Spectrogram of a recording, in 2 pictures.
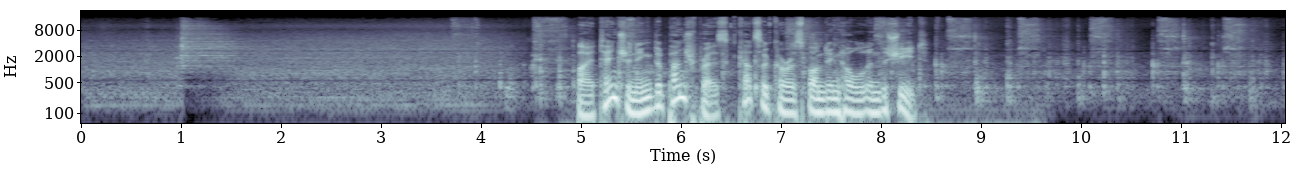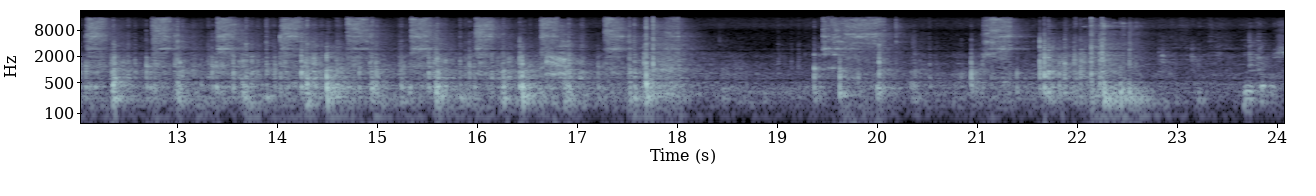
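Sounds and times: ratchet wrench strokes: 0:04.6 - 0:05.0, 0:08.5 - 0:18.1, 0:19.4 - 0:20.2, 0:21.0 - 0:21.5.

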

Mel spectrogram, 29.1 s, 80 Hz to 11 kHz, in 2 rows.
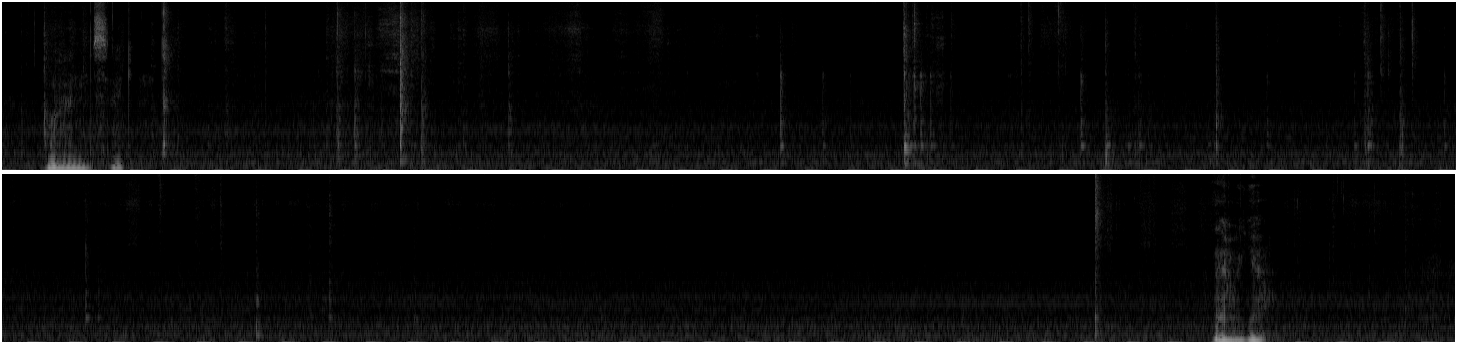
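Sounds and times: paper and plastic crinkling: 0:27.3 - 0:29.0.

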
